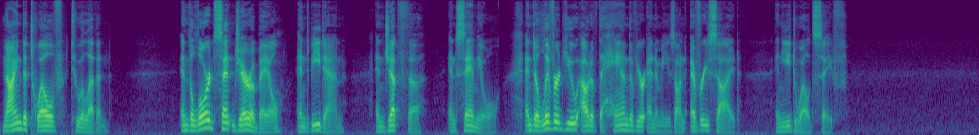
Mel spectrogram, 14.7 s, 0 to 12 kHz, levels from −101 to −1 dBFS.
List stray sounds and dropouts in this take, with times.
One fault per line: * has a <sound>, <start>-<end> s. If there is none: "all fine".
all fine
